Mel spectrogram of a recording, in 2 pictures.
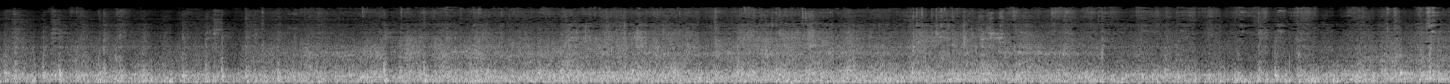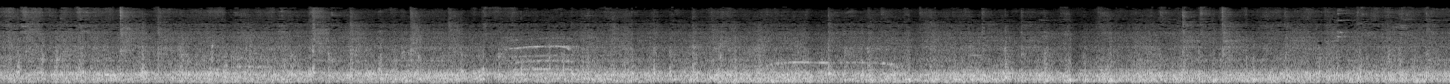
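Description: A train running on the rails: a steady rumble with the clickety-clack of wheels over rail joints, and two brief high-pitched wheel squeals about two-thirds of the way through.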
